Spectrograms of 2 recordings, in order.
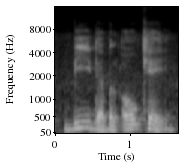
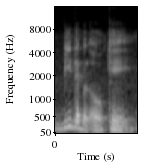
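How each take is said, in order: First: Said in the usual way. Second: Faster. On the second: Shown as a demonstration. Teacher asks class to spell faster, quicker spelling. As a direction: spell it out quicker, letters run together. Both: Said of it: "Lebih cepat".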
